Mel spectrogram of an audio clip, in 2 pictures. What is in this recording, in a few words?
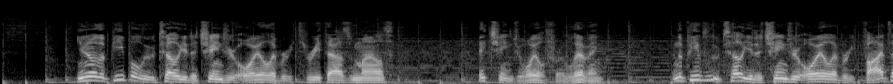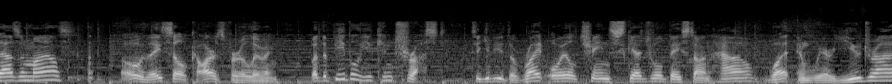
VO 30 sec w music; Apollo; Auto Zone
